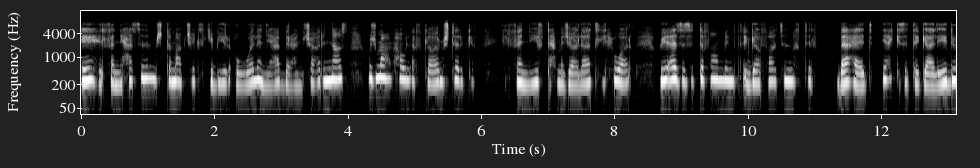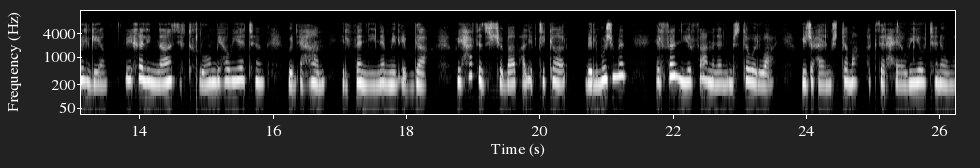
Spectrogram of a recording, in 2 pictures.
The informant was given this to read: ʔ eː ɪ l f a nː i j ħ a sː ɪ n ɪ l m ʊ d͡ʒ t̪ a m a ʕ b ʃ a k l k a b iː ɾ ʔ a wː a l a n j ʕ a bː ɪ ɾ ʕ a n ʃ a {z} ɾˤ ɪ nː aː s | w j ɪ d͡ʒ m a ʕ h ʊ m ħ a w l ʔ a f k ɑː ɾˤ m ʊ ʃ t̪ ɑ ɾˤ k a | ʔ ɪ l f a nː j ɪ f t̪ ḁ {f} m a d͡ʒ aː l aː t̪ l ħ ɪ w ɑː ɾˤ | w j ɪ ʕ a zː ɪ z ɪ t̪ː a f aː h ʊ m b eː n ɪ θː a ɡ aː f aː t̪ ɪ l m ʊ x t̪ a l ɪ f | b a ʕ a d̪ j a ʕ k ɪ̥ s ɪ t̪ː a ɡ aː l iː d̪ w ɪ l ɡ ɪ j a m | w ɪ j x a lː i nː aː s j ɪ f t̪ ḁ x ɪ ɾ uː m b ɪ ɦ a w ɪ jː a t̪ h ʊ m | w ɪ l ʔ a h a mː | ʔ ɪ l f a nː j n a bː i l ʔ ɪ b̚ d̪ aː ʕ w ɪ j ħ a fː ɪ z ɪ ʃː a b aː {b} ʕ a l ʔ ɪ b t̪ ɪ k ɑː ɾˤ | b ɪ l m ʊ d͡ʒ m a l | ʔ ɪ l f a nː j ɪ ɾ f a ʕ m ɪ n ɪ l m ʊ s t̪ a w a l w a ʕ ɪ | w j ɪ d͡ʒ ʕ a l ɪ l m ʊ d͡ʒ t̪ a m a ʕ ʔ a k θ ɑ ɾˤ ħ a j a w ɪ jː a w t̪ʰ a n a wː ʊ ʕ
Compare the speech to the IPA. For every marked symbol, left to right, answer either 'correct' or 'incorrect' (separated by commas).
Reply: incorrect, incorrect, correct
